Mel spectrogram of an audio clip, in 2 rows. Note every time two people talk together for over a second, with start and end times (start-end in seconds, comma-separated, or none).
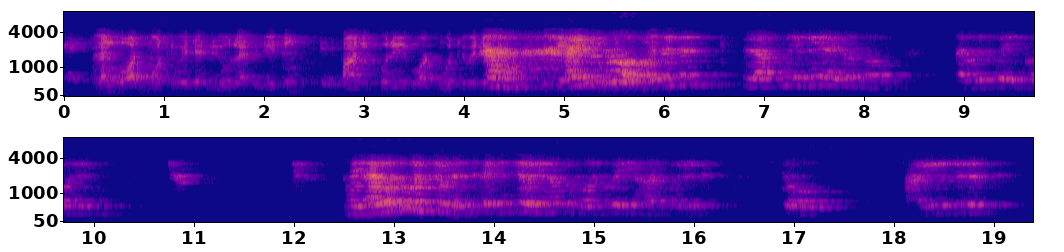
4.2-6.0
